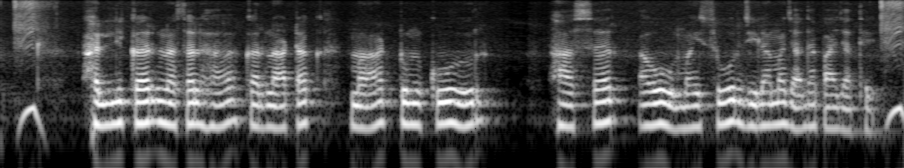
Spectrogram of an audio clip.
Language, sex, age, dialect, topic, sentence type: Chhattisgarhi, male, 18-24, Eastern, agriculture, statement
